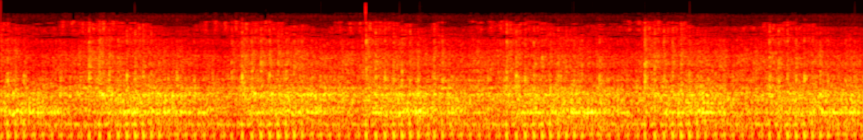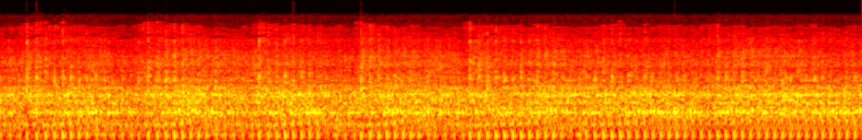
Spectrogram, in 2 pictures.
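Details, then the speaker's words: Lawn Keeper (Trim Rite) edger with a Briggs & Stratton small engine, running without its air filter at about half choke: speed rises and falls in a repeating sub-second cycle, surging badly. Owner suspects a lean mixture, since nearly full choke smooths it. "Alright guys, as you can hear, it's surging real bad. Sounds like it's running a little lean, because I had to close the choke all the way almost shut to get it to smooth out,"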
